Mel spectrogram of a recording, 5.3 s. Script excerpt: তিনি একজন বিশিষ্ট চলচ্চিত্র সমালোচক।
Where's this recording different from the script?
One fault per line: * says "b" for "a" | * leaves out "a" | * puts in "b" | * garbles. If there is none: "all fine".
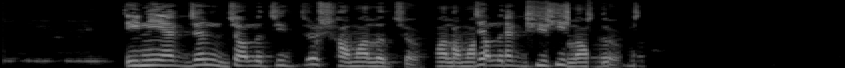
* leaves out "বিশিষ্ট"
* garbles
